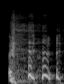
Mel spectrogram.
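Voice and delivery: high-pitched giggle; helpless little laugh at your own flop; self-mocking laugh. Real, not acted. Host botching his plug, high amused giggle.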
